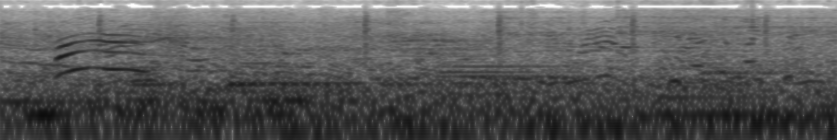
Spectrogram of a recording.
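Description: People's voices outdoors: a brief high squeal that glides up and down about half a second in, then scattered chatter, over a steady low rumble.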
